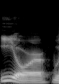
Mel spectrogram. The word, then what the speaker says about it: Eeyore: Eeyore is a name invented by a kid with a non-rhotic, literally the non-R-like British accent, so that Eeyore would be pronounced very much like a donkey's sound, and an American version would be hee-haw.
